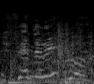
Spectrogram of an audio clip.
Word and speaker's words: Federico: Federico, what are you doing here? Federico. Okay, so that's how you pronounce that name.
